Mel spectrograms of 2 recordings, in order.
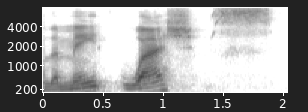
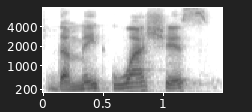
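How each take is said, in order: First: The verb ends with only an added s sound. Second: The verb ends with an added es syllable. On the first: The speaker calls it wrong. "si yo nada más le agrego la S, estaría hasta incluso se me hace difícil pronunciar" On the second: The speaker calls it right. "Si yo le agrego es, como nos dice la regla"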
